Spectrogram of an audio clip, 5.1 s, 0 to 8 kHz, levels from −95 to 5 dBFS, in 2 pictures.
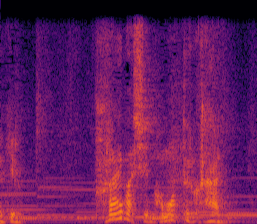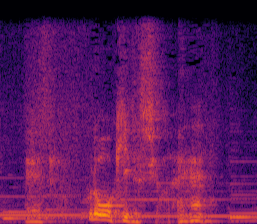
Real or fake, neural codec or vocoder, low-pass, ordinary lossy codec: real; none; 7.2 kHz; none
